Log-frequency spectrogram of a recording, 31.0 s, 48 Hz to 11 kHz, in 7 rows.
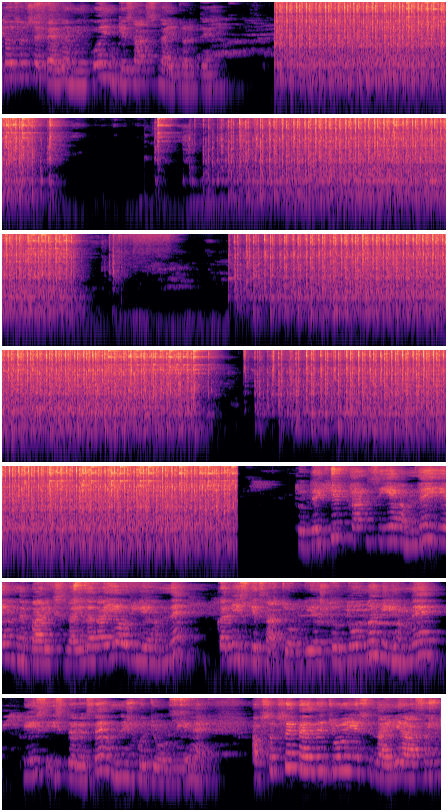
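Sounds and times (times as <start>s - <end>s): sewing machine stitching: 2.7s - 5.1s, 6.0s - 9.8s, 11.1s - 20.2s.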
